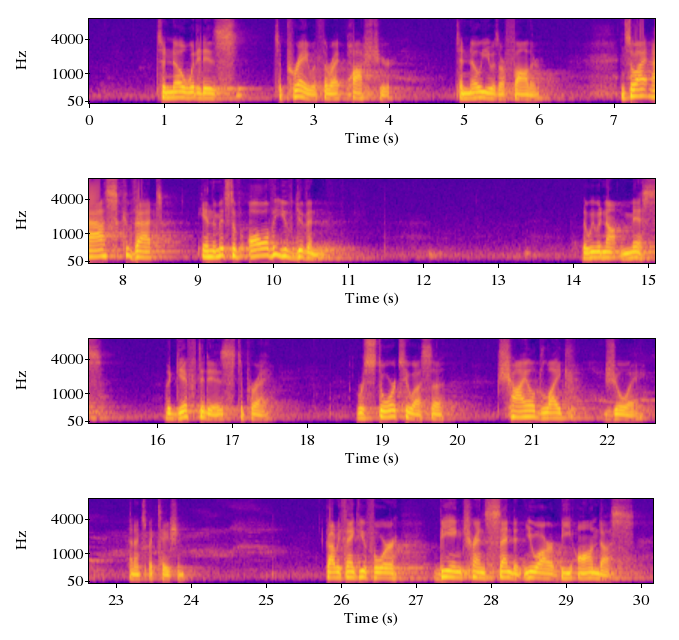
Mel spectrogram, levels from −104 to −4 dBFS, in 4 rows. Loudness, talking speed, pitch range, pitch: -18 LUFS, 120 wpm, 130-180 Hz, 150 Hz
